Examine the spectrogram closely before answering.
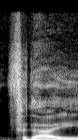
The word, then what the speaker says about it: Fadaie: My name is Fedai and uh Feday is pronounced like Hawaii.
